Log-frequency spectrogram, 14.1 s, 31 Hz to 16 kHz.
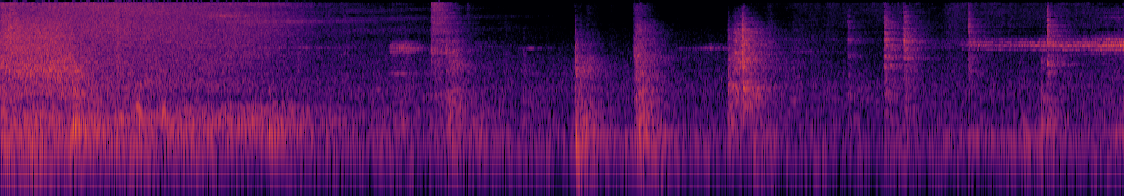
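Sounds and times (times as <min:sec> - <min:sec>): steady background hum: 0:00.0 - 0:08.4.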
